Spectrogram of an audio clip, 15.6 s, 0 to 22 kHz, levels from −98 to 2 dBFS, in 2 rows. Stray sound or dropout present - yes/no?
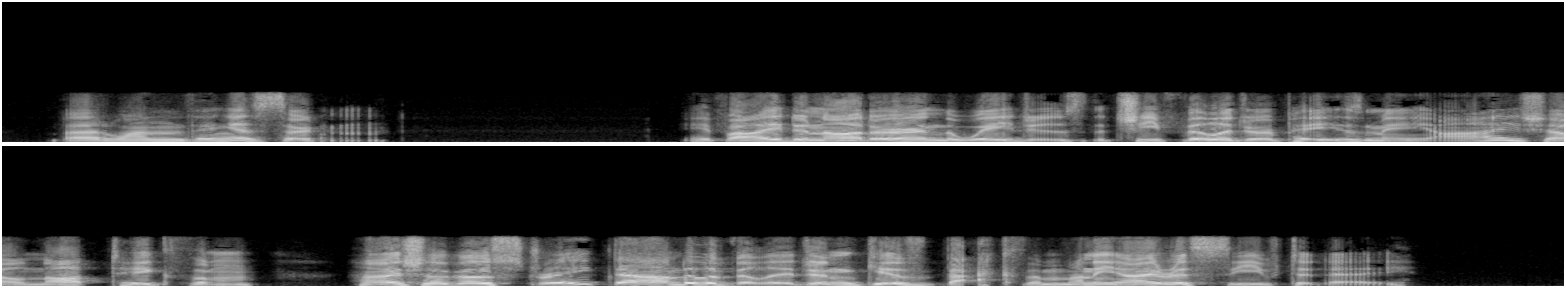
no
